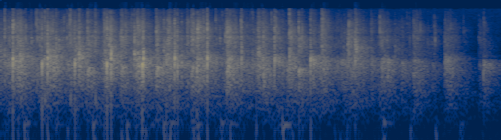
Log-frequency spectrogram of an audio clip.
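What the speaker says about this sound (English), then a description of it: "Another please round of applause for the speakers and for the" An audience claps for the speakers and panels at a product design masterclass, a dense burst of many hands that holds steady, then thins and fades toward the end.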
